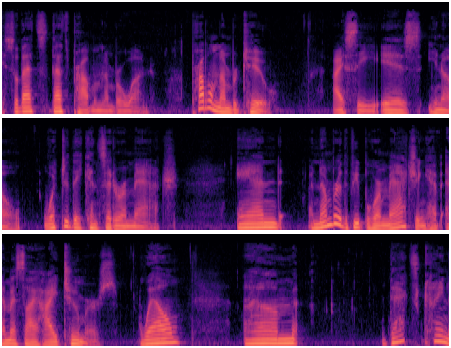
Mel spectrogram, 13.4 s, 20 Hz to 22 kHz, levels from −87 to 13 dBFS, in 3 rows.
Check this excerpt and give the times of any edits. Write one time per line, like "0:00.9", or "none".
0:10.2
